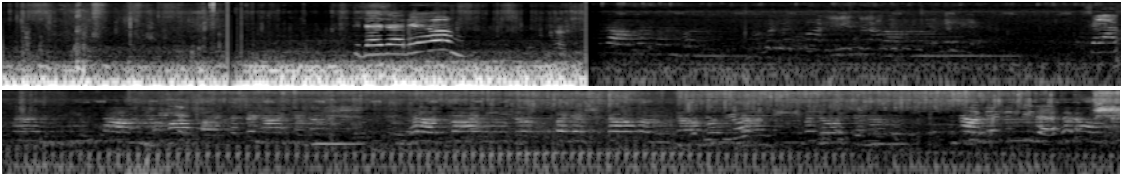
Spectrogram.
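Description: Loud low rumble of a car driving, heard from inside the cabin, with a brief rising-and-falling tone about four seconds in. The rumble cuts off suddenly about six seconds in and gives way to quieter background music.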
